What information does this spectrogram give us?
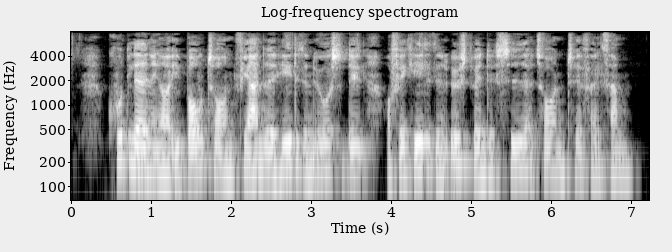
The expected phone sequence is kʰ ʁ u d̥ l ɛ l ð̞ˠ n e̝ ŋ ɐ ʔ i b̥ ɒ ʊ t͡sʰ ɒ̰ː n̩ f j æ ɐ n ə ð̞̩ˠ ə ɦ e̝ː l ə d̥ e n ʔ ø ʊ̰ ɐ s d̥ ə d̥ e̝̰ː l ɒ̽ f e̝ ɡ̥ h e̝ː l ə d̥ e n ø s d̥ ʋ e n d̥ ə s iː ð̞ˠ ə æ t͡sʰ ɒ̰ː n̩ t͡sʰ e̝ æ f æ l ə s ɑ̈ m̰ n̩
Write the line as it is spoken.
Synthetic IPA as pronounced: kʰ ʁ u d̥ l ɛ ð̞ˠ n e̝ ŋ ɐ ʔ i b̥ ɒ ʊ t͡sʰ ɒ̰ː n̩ f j æ ɐ n ə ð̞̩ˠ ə ɦ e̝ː l ə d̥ e n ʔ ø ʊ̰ ɐ s d̥ ə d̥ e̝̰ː l ɒ̽ f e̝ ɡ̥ h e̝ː l ə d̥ e n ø s d̥ ʋ e n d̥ ə s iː ð̞ˠ ə æ t͡sʰ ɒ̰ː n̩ t͡sʰ e̝ æ f æ l ə s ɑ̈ m̰ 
